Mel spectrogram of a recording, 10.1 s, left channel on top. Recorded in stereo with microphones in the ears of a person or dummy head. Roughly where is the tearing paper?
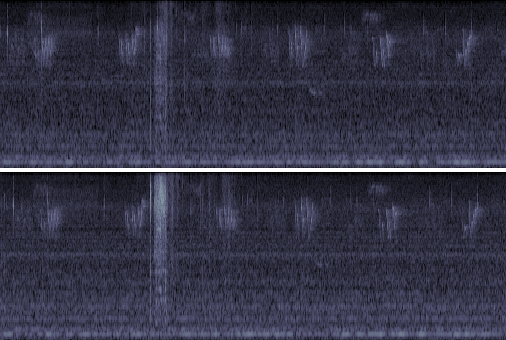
Right.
